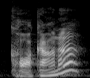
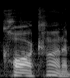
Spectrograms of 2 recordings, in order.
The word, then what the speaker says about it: Kaukauna: I said like Kaukauna, but they said like Kakana, right?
